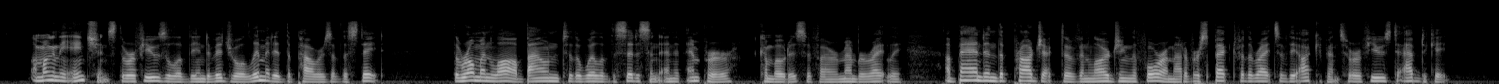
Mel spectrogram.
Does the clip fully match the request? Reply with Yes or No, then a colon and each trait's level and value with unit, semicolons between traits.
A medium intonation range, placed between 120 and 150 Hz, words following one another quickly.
Yes: average, 3.6 semitones; medium, 140 Hz; fast, 210 wpm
